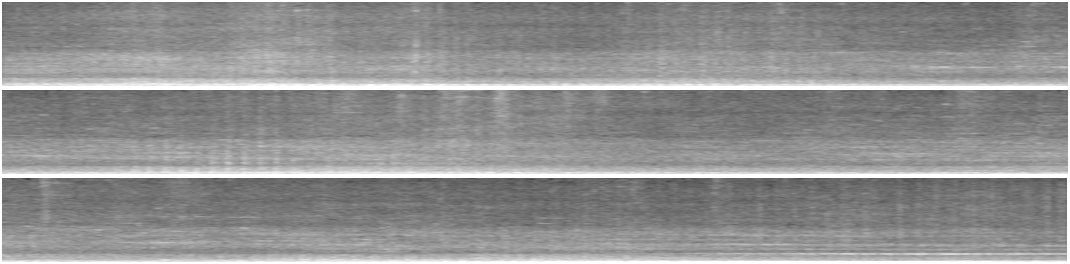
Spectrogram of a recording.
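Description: Freight cars rolling past, a steady rumble of steel wheels with clickety-clack over the rail joints. In the last several seconds a low diesel drone grows louder as the train's rear distributed-power locomotives come by, with a faint wheel squeal near the end.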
